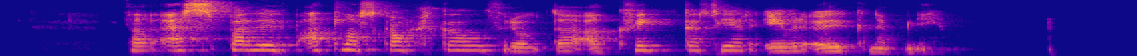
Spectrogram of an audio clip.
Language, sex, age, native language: Icelandic, female, 30-39, Icelandic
